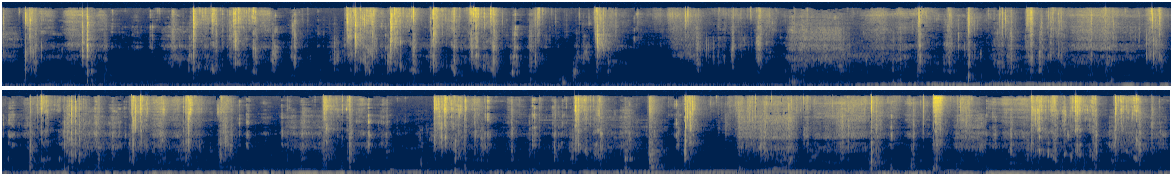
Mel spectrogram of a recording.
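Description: Close-miked chewing and biting of a soft bread sandwich with chicken filling: a dense run of wet mouth clicks and smacks with irregular pauses. From about ten seconds in, a steady low rumble sits underneath.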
